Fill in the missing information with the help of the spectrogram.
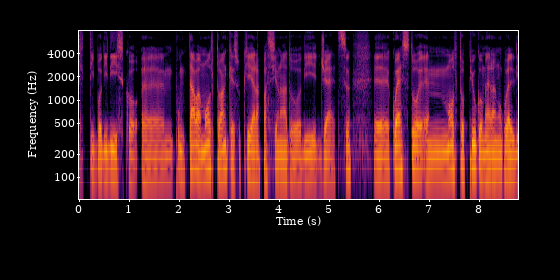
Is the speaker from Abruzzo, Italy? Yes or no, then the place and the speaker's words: no; Reggio Calabria, Calabria, Italy; Di Reggio Calabria.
